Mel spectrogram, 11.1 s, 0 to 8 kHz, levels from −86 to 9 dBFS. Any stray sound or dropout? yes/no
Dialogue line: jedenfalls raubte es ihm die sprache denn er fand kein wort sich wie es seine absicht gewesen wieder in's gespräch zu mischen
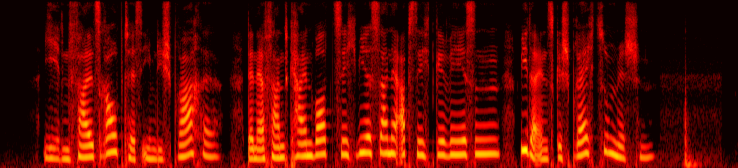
yes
